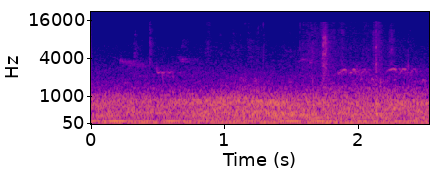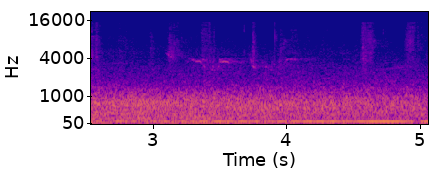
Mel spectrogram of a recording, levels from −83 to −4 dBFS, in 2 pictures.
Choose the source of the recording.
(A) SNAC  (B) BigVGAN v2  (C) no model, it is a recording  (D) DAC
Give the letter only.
C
